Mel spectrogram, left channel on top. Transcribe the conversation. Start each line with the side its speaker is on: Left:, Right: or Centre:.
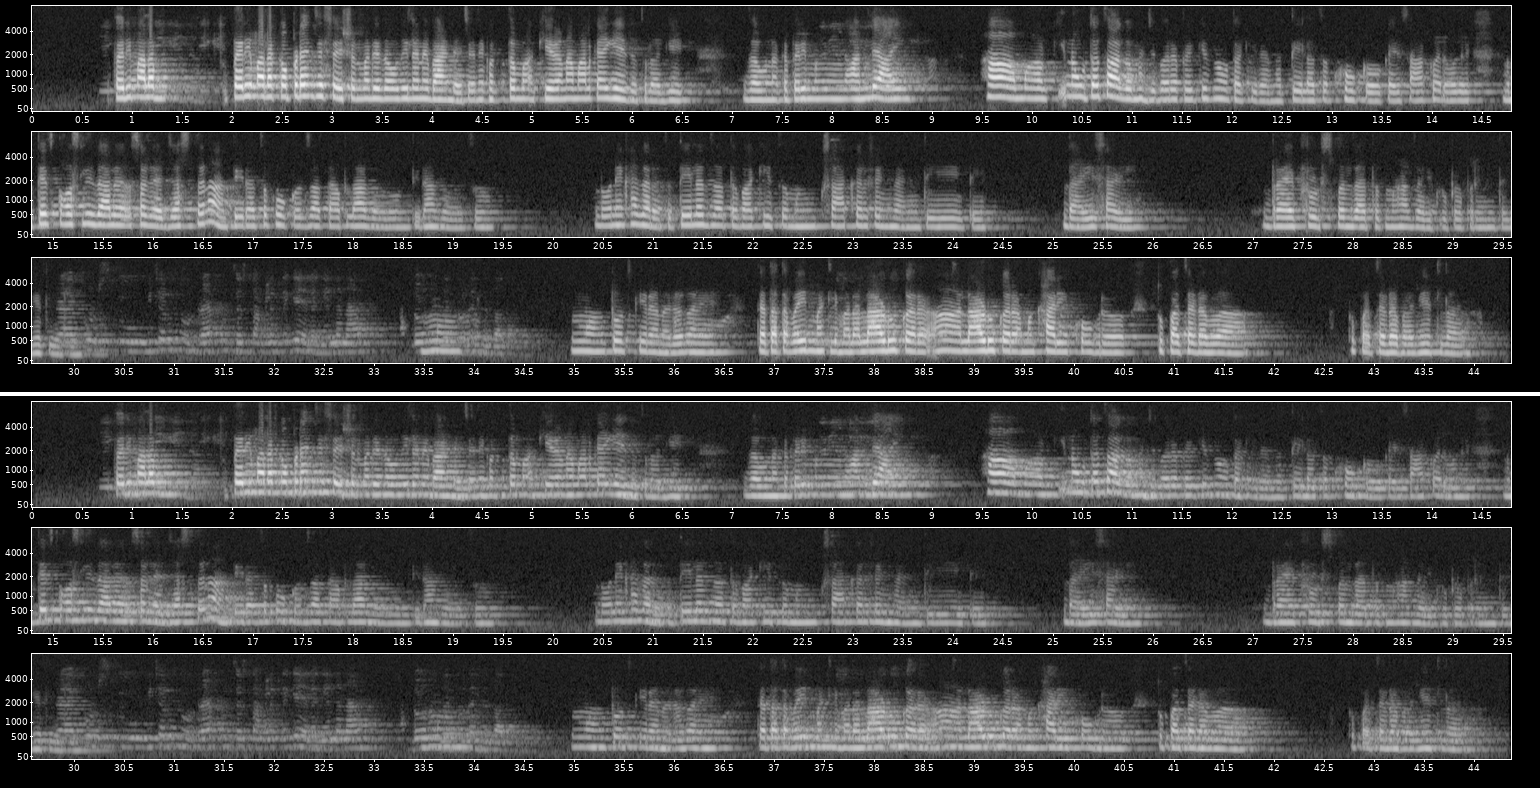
Centre: हे घे
Left: तरी
Centre: ना
Left: मला,
Centre: ते घे ना
Left: तरी मला कपड्यांचे सेशन मध्ये जाऊ दिलं नाहि, भांड्याच्या नाही, फक्त म किराणा माल काय घ्यायचा तुला घे. जाऊ नका तरी मग
Centre: एवढं
Left: आणले
Centre: झालं
Left: आई हा मग की नव्हताच अगं म्हणजे बऱ्यापैकीच नव्हता, किराण तेलाच खोक काही साखर वगैरे. म तेच कॉस्टली झालं सगळ्यात जास्त ना, तेराच खोक जात आपलं दोन -तीन हजाराच
Centre: हा.
Left: दोन, एक हजाराच तेलच जात बाकीच मग साखर, शेगंदाणे हे ते, ते दाईस दाळी ड्रायफ्रूटस् पण जातात ना हजार रुपयापर्यंत. घेतलं
Centre: ड्रायफूट
Left: की
Centre: तू विचारू नकोस ड्रायफूट जर चांगल्यातल जर घ्यायला गेल ना. दोन
Left: मग
Centre: हजारपर्यंत जातो.
Left: मग तोच किराणा दर आहे आणि त्यात आता बहीण
Centre: अक्रोड
Left: म्हटली
Centre: काजू
Left: मला लाडू
Centre: बदाम
Left: करा
Centre: सगळं
Left: अ लाडू करा मग खारीक. खोबरं तुपाचा डबा तुपाचा
Centre: सगळ्याच
Left: डबा
Centre: गोष्टी
Left: घेतला.
Centre: लागतात मग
